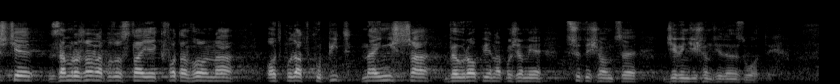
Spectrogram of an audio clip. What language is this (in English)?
Polish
